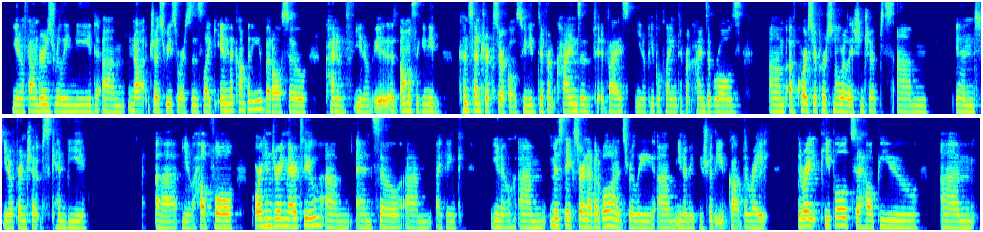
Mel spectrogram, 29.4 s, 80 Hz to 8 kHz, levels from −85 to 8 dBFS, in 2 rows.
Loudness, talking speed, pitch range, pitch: -26 LUFS, 190 wpm, 160-175 Hz, 170 Hz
